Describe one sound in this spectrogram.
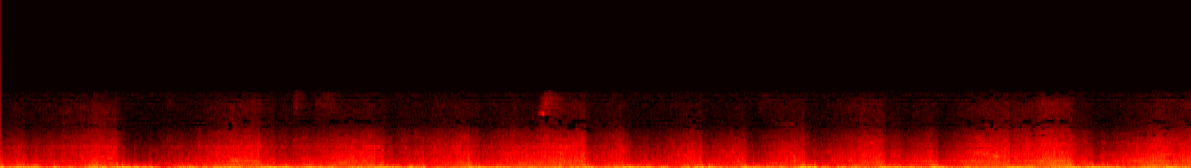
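A bus engine rumbles as the bus pulls slowly past.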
